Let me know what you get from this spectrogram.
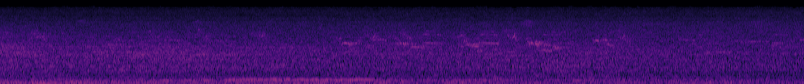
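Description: Steady low background rumble with a brief hum a couple of seconds in, and faint, short bird chirps scattered through the middle.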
